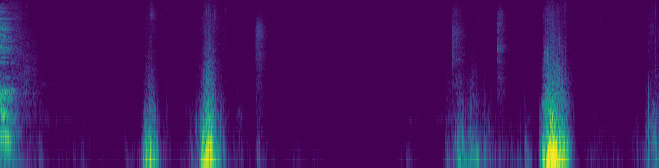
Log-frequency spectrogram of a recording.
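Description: A few brief, separate soft thuds and knocks with silence between them, the loudest near the end: a thrown deep-fried potato croquette hitting the wall.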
